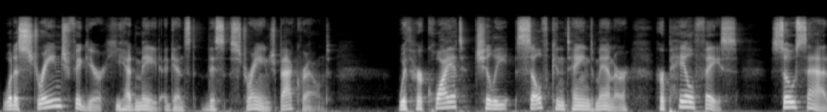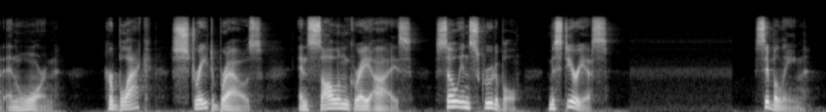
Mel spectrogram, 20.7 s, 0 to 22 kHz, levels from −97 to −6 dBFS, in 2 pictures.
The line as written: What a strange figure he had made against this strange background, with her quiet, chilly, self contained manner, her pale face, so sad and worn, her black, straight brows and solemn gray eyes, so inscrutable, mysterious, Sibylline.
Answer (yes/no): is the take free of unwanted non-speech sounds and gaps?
yes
